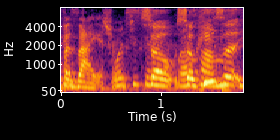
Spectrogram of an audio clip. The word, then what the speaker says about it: physiatrist: So it's, think physical, it's spelled like physical and then tryst. Okay. Right? Or money. Physiatrist.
